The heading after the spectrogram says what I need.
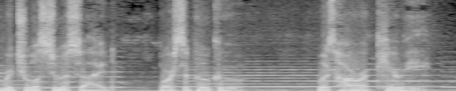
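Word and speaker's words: hara-kiri: suicide or supoku was hara kiri was often mispronounced as harry kerry it means to impale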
